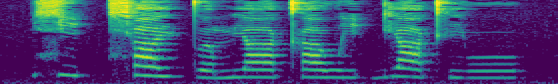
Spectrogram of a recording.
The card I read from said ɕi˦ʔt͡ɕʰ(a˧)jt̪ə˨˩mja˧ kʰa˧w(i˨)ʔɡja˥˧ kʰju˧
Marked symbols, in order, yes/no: no, yes

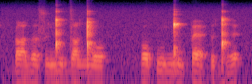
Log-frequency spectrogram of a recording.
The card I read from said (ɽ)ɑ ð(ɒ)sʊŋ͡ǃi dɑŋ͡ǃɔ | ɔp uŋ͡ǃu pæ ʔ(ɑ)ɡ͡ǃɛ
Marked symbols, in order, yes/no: yes, no, no

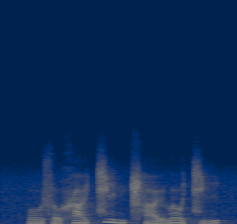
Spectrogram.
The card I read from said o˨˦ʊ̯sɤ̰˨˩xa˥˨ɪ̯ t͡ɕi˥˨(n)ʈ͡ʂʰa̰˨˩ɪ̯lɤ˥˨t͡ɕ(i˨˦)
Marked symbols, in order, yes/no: yes, yes

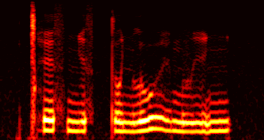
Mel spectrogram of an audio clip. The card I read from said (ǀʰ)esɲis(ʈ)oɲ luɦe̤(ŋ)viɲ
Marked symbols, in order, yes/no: yes, no, no

